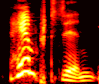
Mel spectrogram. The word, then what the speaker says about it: Hampden: But it's spelled Hampden, like H-A-M-P-D-E-N, but I did Google it, and it is pronounced Hampden, ?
